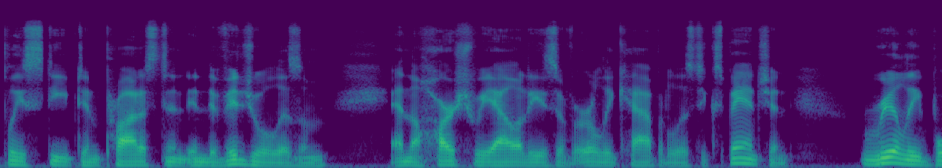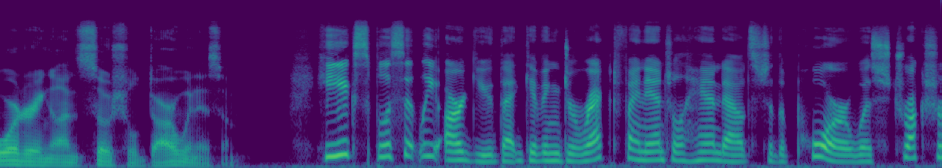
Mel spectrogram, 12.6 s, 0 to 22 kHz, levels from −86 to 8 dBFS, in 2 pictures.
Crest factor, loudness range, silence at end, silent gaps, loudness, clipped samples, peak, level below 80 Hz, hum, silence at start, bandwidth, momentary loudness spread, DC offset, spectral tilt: 20 dB; 4 LU; 0 s; none; -28 LUFS; under 0.1%; -10 dBFS; -46 dBFS; none; 0.05 s; 13.5 kHz; 13 LU; under 0.1%; -5 dB/octave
